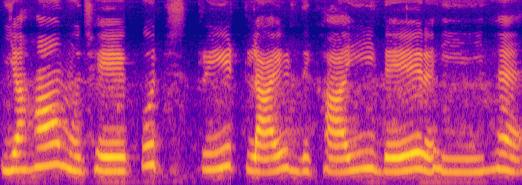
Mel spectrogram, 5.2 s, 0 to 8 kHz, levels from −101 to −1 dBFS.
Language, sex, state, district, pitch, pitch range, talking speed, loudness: Hindi, female, Madhya Pradesh, Katni, 245 Hz, 225-265 Hz, 105 wpm, -16 LUFS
